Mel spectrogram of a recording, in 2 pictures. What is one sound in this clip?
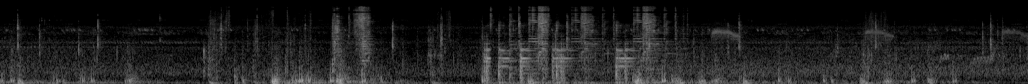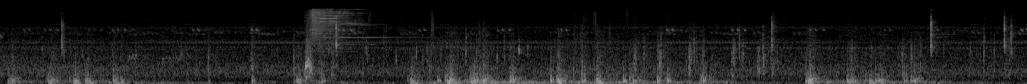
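Footsteps thud softly on grass and dirt.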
